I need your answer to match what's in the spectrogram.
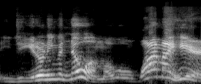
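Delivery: put-on very high, rising, impatient angry outburst. Retelling how Luke loses patience and stands up: imitating Luke angrily. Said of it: "And just stands up all mad".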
